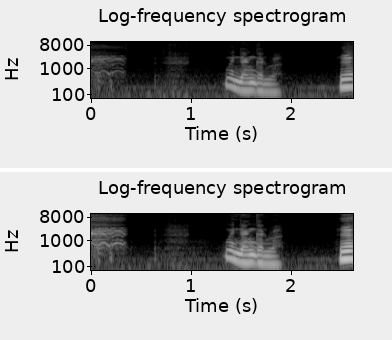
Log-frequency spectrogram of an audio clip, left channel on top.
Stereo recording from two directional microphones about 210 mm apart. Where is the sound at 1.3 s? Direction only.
30° right (ahead or behind).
